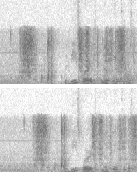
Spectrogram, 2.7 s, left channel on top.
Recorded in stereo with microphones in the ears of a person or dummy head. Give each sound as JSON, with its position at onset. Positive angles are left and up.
{"t": 1.3, "sound": "a man speaking", "side_deg": 50, "distance_m": 4.0}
